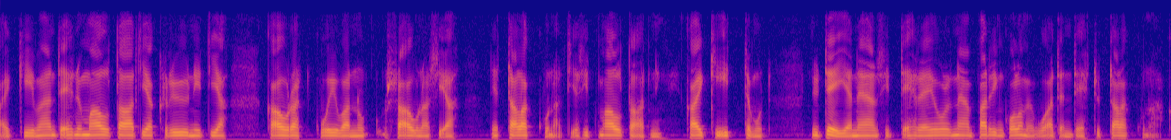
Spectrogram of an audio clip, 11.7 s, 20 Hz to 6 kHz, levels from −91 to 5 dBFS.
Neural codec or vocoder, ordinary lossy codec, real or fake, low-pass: none; none; real; 5.4 kHz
